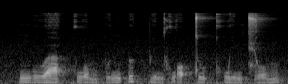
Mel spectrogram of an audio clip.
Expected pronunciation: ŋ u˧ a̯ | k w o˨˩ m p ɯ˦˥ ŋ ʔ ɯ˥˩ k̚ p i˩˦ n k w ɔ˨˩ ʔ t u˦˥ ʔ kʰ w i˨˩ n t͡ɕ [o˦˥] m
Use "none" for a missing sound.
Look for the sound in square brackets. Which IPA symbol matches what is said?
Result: o˦˥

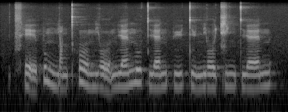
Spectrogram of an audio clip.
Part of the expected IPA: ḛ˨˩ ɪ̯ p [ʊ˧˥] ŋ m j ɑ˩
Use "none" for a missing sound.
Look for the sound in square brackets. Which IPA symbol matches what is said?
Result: ʊ˥˩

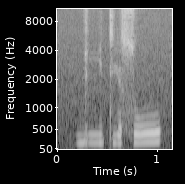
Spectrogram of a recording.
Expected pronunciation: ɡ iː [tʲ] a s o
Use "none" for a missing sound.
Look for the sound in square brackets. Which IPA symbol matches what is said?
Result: tʲ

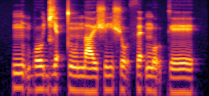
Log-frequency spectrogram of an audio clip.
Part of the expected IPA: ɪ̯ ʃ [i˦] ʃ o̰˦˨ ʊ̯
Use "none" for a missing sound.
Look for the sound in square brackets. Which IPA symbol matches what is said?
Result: i˦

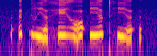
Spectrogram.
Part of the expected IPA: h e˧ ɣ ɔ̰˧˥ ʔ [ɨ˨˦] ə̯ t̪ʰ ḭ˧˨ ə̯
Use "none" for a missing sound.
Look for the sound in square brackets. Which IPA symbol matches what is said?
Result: i˨˦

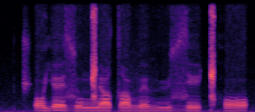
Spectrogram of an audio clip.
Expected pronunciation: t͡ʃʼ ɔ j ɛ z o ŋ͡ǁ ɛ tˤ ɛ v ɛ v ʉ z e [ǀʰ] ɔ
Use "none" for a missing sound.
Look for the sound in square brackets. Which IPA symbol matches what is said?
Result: ǁʰ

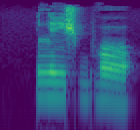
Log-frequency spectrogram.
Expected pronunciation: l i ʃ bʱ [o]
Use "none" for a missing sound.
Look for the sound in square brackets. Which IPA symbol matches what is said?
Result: o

